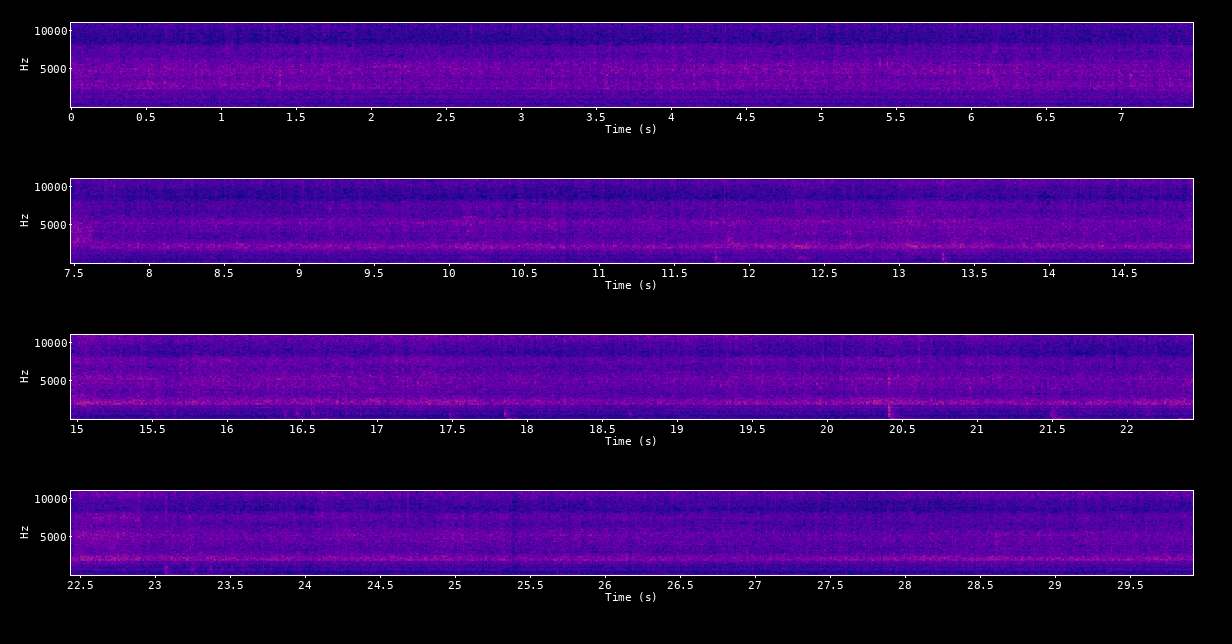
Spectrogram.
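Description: Onion-tomato masala sizzling in a nonstick wok as it is stirred with a wooden spatula. The sizzle grows louder about a quarter of the way in, and there are a few light clicks.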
